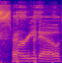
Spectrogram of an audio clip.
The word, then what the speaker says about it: Smaritto: life that's all right my last name is sperito so people you know I'm just like I always just say it rhymes with Dorito or burrito and what you can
